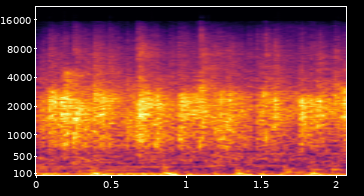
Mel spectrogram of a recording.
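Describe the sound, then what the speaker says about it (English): Audience applause for the commentators at a Marvel Contest of Champions Summoners Fest esports event, a steady wash of clapping held at an even level for about two seconds with no talk over it. "Let's get a round of applause for all of our incredible commentators,"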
